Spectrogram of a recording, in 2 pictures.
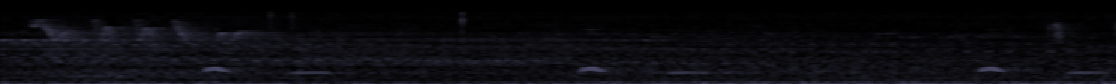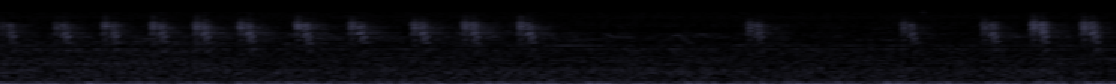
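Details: A common cuckoo at Trimley Marshes gives three soft, falling two-note cu-coo calls about every one and a half seconds, with Cetti's warbler, sedge warbler and little grebe heard as rapid high chatter behind and a steady low rumble throughout.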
